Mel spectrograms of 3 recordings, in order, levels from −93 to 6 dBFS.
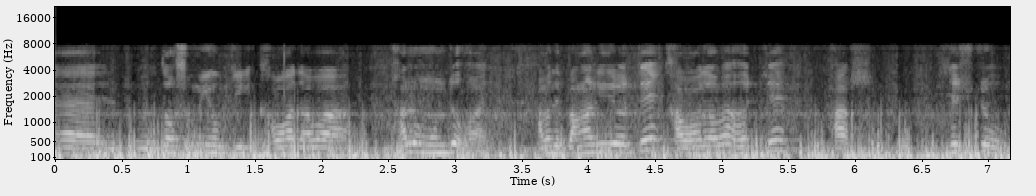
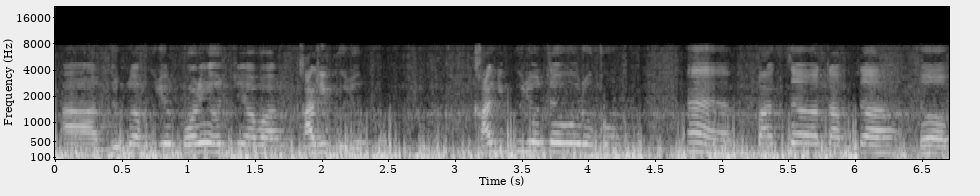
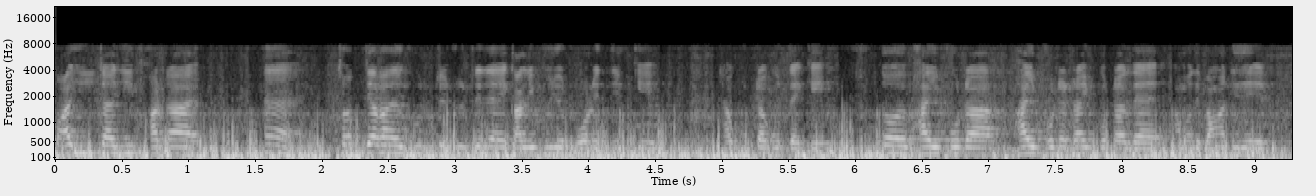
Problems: constant background noise, continuous background conversations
